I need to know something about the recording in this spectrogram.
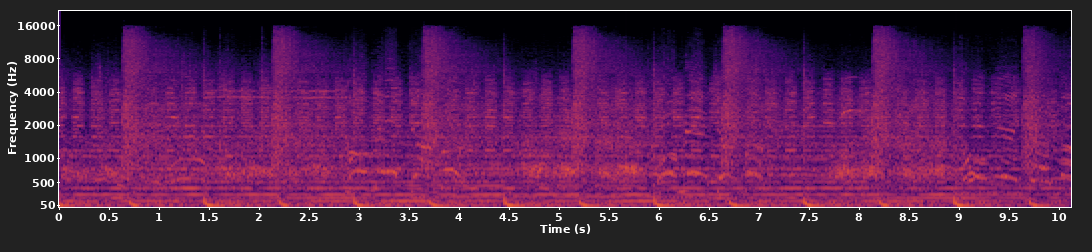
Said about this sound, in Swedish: Men vi inleder vignett.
